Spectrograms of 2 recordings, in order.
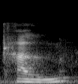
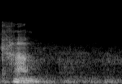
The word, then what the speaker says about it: calm: c a l m and you might want to say or calm but actually in English it's just cam c a m almost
